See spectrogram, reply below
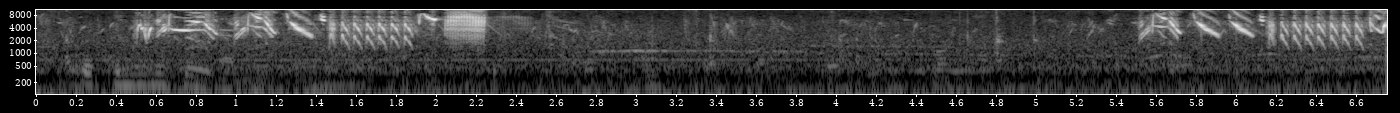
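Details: Competition recording of a European goldfinch from the 2016 world goldfinch song championship: a loud run of rapid high twitters and rattling buzzy phrases, a pause, then a further sparkling twittered phrase over a low hum.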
